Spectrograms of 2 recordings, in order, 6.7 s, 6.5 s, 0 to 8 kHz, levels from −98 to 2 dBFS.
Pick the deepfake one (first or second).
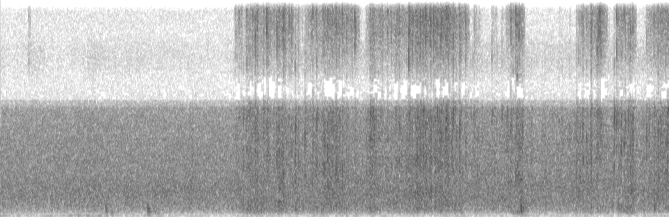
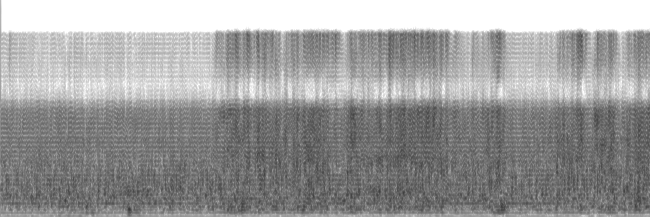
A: second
